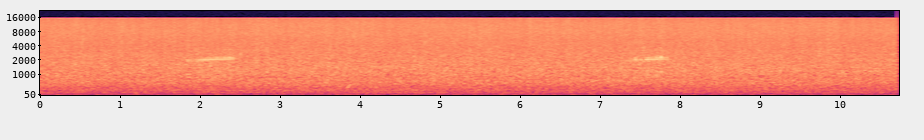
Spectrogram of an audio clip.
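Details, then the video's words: Frogs by a river in a pristine forest, two brief high thin calls about five seconds apart, nearly buried under a steady, loud rush of flowing water. "River and Frogs sleep sounds"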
